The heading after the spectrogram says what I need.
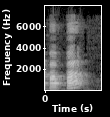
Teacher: termina en una vocal A tónica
